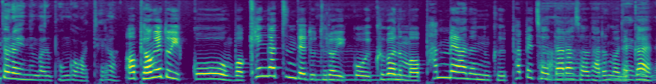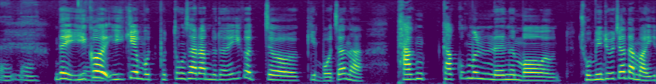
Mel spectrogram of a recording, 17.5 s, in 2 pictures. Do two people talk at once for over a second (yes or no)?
yes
